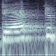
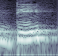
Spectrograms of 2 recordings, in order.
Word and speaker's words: debt: जैसे डेट, ये होता है कर्ज, DEBT, डेप्ट पढ़ते हैं इसे ज़्यादातर लोग, डेप्ट, बट इसे डेट पढ़ा जाता है, डेट। यहाँ पे बी साइलेंट होता है, क्यों?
